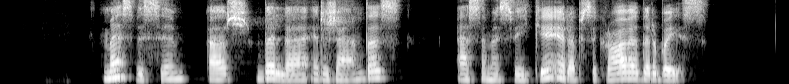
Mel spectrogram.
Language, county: Lithuanian, Vilnius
